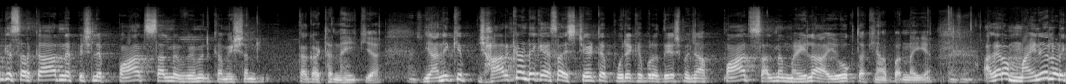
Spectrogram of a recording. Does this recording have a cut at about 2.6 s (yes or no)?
no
